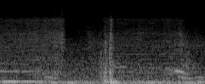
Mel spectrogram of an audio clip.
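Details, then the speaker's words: 2004 Mercury Sable wagon, right front window: short, smooth electric motor hum as the glass travels, no grinding, clicking or strain; normal power window operation. "So I want to show you that the window operation. So this left front, left front, that one goes up and down."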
